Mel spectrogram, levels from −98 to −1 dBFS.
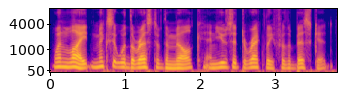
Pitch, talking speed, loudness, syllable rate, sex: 150 Hz, 265 wpm, -19 LUFS, 5.8 syllables/s, male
